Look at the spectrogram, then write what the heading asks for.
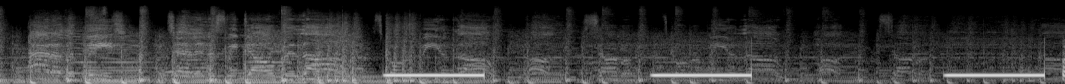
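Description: Telephone ringback tones sound as a call to a lawyer is placed. Three long, steady, level beeps, each about a second, come at even intervals over loud background music.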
